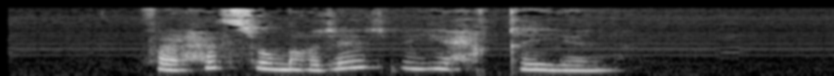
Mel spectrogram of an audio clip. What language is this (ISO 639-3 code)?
kab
